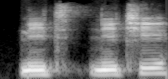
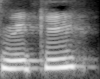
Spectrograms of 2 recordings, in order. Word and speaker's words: Nikki: Nietzsche, am I saying it right? It's Nikki.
